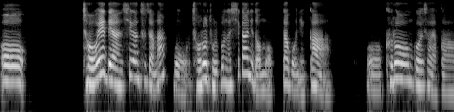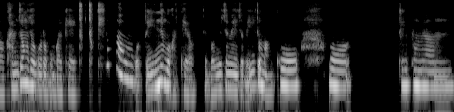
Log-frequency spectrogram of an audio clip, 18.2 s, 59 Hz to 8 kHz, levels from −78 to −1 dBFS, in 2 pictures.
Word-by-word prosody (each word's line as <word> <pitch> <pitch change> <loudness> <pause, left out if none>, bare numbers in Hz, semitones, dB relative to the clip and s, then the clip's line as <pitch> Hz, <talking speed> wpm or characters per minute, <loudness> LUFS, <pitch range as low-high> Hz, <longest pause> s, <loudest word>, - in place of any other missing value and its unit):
어 225 -1 +5 1.1
저에 220 +11 +8
대한 210 -7 +7
시간 270 +6 0
투자나 235 - -2
뭐 160 -6 -4
저를 215 +8 +5
돌보는 195 -1 -2
시간이 290 +6 +2
너무 150 -2 -2
없다 205 -2 -3
보니까 155 - -2 0.7
뭐 150 0 -7
그런 240 -1 +4
거에서 180 -3 -1
약간 140 -1 -9
감정적으로 165 -2 -4
뭔가 140 0 -12
이렇게 135 0 -12
툭툭 - - -5
튀어나온 405 - -4
것도 - - -9
있는 185 +8 +1
것 180 - +1
같아요. 135 -6 -13
이제 - - -15
뭐 140 +1 -10
요즘에 160 -1 -4
좀 - - -9
일도 180 +2 -2
많고 185 +4 -3 0.6
뭐 185 -3 -3 0.9
어떻게 190 0 -5
보면 175 - -4
185 Hz, 250 characters per minute, -23 LUFS, 155-220 Hz, 1.1 s, 저에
